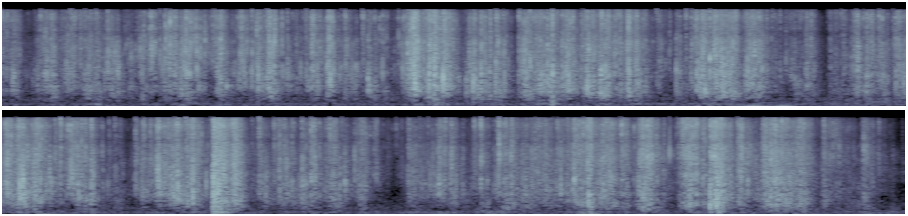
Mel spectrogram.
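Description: Small plastic bags of square diamond-painting drills, joined in a strip, crinkling as they are handled: an irregular crackly rustle that swells and dips.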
